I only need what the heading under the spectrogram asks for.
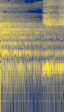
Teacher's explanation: ई का उच्चारण स्थान तालु है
